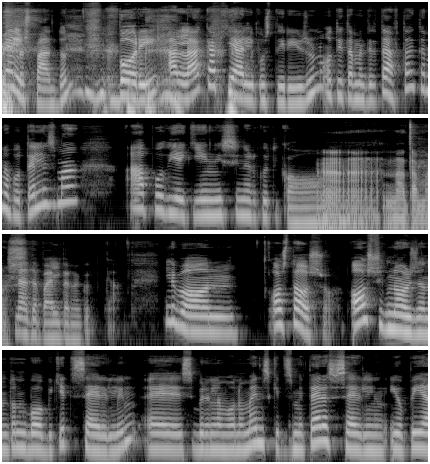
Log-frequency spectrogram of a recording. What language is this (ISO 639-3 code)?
ell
